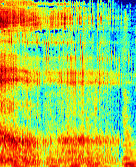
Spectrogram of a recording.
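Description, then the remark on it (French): A voice imitates a ghoul's abominable gurgle: a loud, throaty rumble that bubbles and rasps for about two seconds, ending with a brief deeper surge. “Est-ce que vous pourriez essayer de faire un abominable gargouillement ?”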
